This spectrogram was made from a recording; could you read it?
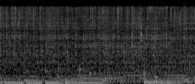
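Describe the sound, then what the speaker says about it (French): Tomatoes roast in a pan with olive oil, a sprig of thyme and a little water, giving a steady, soft sizzle and bubbling hiss that continues without a break and without voices. "on va laisser les tomates rôtir à la poêle"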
